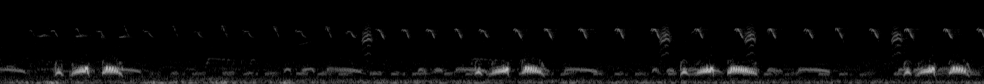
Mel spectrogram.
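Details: Spotted dove lure recording, 'kacuk' and 'kampung' types: groups of mellow coos recurring every couple of seconds, accompanied throughout by rapid, regular high thin chirps from another caller.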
